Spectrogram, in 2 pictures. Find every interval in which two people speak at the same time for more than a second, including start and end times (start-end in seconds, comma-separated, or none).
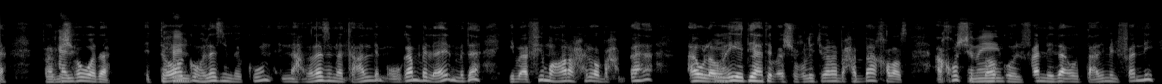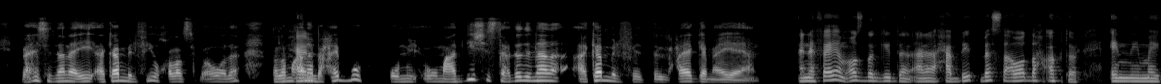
none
